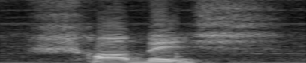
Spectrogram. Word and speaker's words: স্বদেশ: এখানে শব্দের প্রথমে যদি প্রথম বর্ণের সাথে বফলা সংযুক্ত হয় তাহলে সেক্ষেত্রে বফলার কোনো উচ্চারণ হয় না। এখানে বফলার কোনো উচ্চারণ হয়নি। স্বদেশ, এই শব্দের উচ্চারণ স্বদেশ, এখানে বফলার কোনো উচ্চারণ আসেনি।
